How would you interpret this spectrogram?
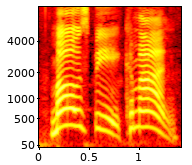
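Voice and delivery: high, bright call to the dog. Real, not acted. Calling to her dog.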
